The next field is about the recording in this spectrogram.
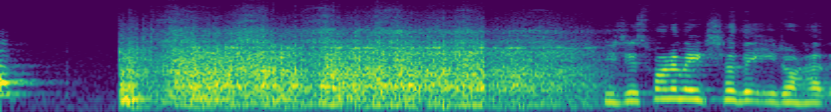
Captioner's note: blender whirring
